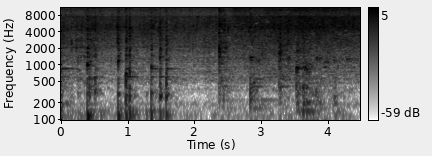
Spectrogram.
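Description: Chopped onion sizzles in hot oil with cumin seeds and a pinch of asafoetida, a constant close frying hiss broken by sharp clicks and scrapes of a spoon stirring the pan.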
